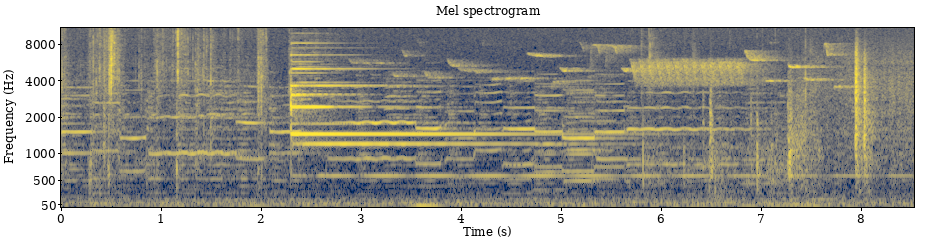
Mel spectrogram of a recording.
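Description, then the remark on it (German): A doorbell chimes once at an elderly lady's front door on a spring afternoon in a Die drei ??? (Three Investigators) story, with a bright, ringing tone that slowly fades, followed by faint clicks and rattling near the end like the door being opened, over a low background hum. “Sie nannten sich die drei Fragezeichen und klingelten an einem frühlingshaften Nachmittag an der Tür einer älteren Dame, die dringend ihre Hilfe benötigte.”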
